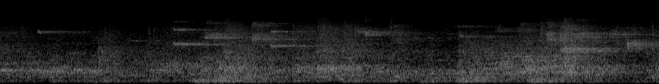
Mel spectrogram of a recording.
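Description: Squash ball hits in a large hall: sharp cracks of racket on ball and ball on the court walls, with many short high squeaks of court shoes on the wooden floor. People are talking indistinctly in the background.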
